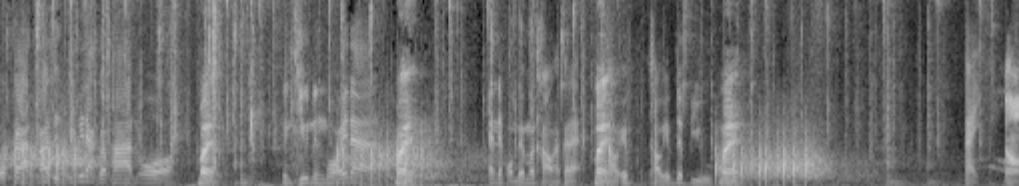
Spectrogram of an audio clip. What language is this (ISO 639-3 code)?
tha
